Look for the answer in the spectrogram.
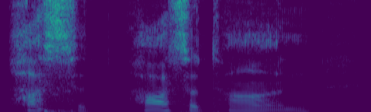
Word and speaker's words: Hasatan: And so it's Hasatan is actually how it's said. Hasatan is when you're talking about this heavenly accuser called the devil.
